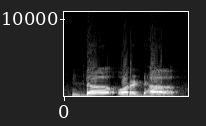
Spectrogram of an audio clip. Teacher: मूर्धा की तरफ जीभ जाकर नीचे मुड़ती है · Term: उपक्षिप्त द्विगुण व्यंजन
